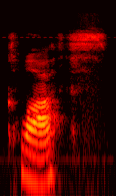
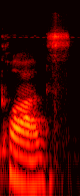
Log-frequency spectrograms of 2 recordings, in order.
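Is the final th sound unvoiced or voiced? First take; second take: unvoiced; voiced. First: The final th sound is unvoiced. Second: The final th sound is voiced. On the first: "The first with an unvoiced ending" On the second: "it can also be voiced at the end"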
